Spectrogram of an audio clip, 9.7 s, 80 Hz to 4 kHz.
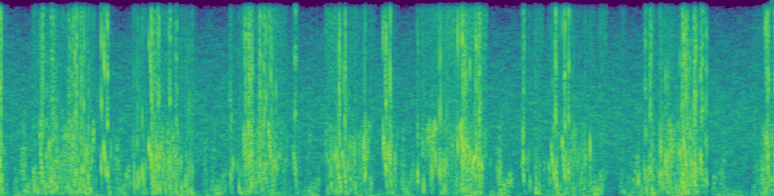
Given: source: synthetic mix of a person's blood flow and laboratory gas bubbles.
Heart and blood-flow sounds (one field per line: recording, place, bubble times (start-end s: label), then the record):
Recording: Doppler ultrasound of blood flow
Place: precordium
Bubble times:
0.00-0.15 s: bubbles
0.42-1.46 s: bubbles
1.67-2.48 s: bubbles
2.89-3.64 s: bubbles
3.68-3.79 s: bubbles
4.08-4.73 s: bubbles
4.78-5.02 s: bubbles
5.22-6.11 s: bubbles
6.53-6.82 s: bubbles
6.86-7.48 s: bubbles
7.51-7.63 s: bubbles
7.76-7.88 s: bubbles
8.06-8.89 s: bubbles
9.44-9.68 s: bubbles
From the record:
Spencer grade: 4 (maximum detectable bubble signal sounding continuously throughout systole and diastole of every cardiac period, and overriding the amplitude of the normal cardiac signals)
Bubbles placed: only in the low amplitude regions of the cardiac cycle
